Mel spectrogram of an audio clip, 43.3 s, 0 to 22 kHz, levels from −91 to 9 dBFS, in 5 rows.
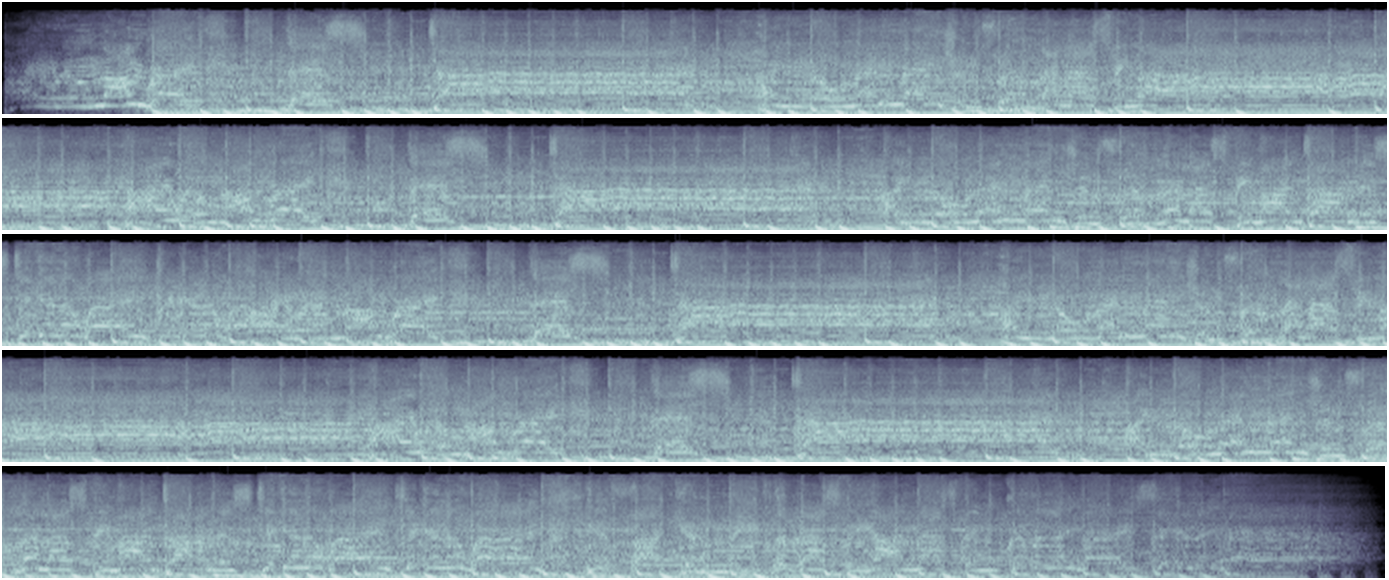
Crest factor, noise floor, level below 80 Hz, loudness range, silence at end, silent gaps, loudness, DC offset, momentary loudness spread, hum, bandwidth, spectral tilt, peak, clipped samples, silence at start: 8 dB; -33 dBFS; -14 dBFS; 0 LU; 0.3 s; none; -9 LUFS; under 0.1%; 1 LU; none; 16.5 kHz; -4 dB/octave; 0 dBFS; under 0.1%; 0.15 s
